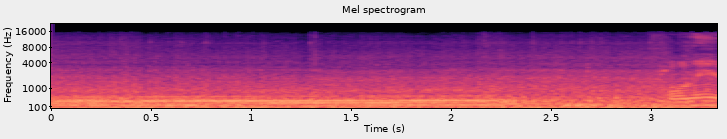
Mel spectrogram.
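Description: A 1984 Mazda RX-7 GSL-SE with a 13B rotary engine and five-speed manual cruises in fourth gear, a steady loud engine drone with a held tonal hum and road and wind roar, close and continuous.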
